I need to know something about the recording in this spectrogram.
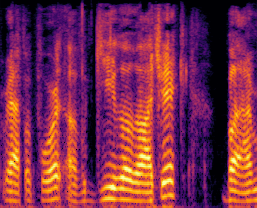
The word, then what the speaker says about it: Rappaport: make first of all I pronounce my name Rapaport of gila logic but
